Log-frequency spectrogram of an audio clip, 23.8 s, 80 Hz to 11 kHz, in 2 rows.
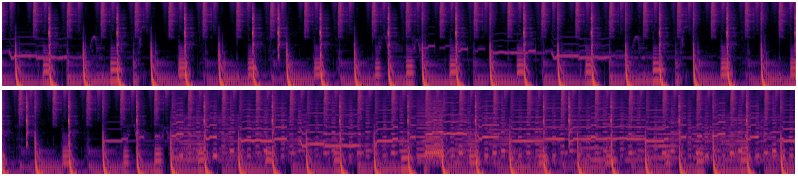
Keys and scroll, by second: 11.9 ctrl+c, 19.0-20.7 typing, 20.9 Return.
